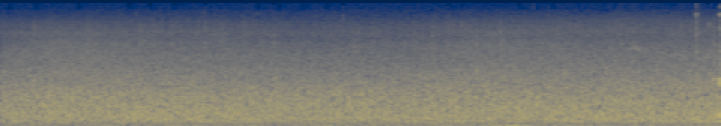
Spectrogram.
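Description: Steady, broadband wind roars without pause in The Long Dark, a cold wilderness survival video game, a constant loud rushing with no talk over it.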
